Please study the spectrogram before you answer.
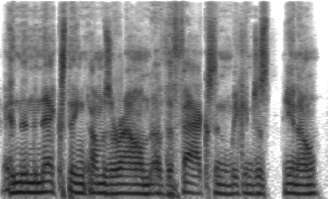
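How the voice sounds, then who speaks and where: Male history podcast host, mid-pitched, informal and emphatic, conversational delivery, close dry sound. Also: little pitch movement, brisk, no room sound. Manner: informal, emphatic, seeks agreement with "right?". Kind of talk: casual history discussion.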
